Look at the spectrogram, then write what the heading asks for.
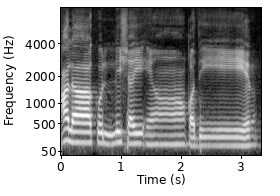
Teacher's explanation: تنوین کے بعد قاف آیا ہے اور قاف حروف اخفا میں سے ہے تو یہاں پر اخفا والا غنہ ہوگا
